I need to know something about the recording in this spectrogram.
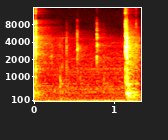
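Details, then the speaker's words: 2005 Toyota Tacoma 4WD rear drum brake job, new shoes fitted: star wheel self-adjuster turned gives sharp, uneven dry clicks a notch at a time, ratcheting only one way to expand shoes toward the drum; normal adjuster ratcheting. "I can keep turning this wheel. You hear it, it goes only one way, that's the expansion. I will be not able to turn it the other way."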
